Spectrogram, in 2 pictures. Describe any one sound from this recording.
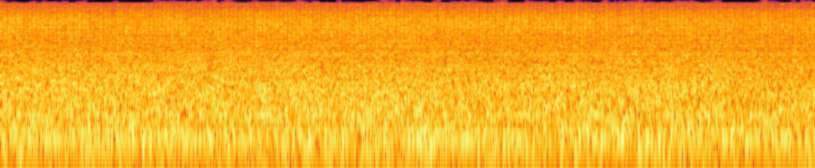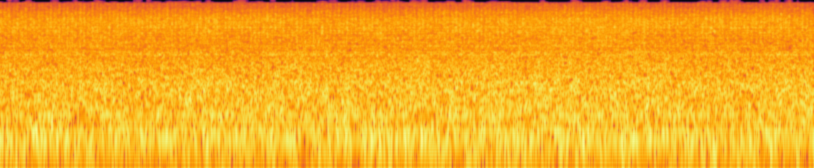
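A propeller engine drones loudly and steadily up close.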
